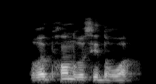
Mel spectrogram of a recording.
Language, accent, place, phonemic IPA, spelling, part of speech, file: French, France, Lyon, /ʁə.pʁɑ̃.dʁə se dʁwa/, reprendre ses droits, verb, LL-Q150 (fra)-reprendre ses droits.wav
- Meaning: to reassert oneself, to take over again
